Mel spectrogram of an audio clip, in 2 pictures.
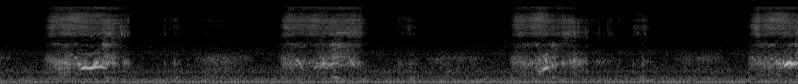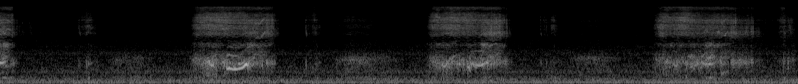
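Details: Loud open-mouth snoring: about seven snores in 16 seconds (roughly 25 a minute), each with a fluttering, puffing breath over a steady background hum.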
